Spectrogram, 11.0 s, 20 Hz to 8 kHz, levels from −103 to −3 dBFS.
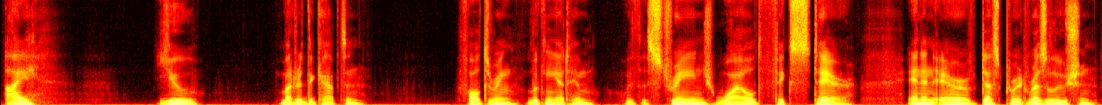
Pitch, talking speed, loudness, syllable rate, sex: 110 Hz, 115 wpm, -18 LUFS, 4.9 syllables/s, male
